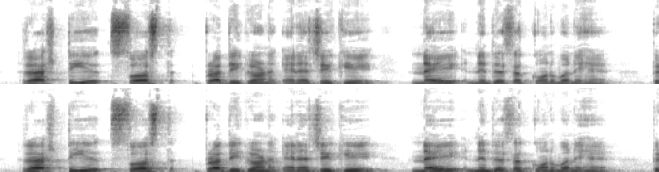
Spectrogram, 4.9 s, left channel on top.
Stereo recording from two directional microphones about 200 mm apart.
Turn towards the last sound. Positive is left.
turn(degrees=25)  # may be behind; listen again after turning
